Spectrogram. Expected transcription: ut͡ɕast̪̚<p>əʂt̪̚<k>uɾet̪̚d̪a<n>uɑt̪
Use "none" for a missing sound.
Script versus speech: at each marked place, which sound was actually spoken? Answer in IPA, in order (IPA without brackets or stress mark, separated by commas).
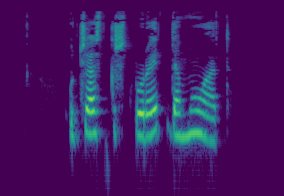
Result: k, p, m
